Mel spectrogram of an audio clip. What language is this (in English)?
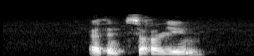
Kabyle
